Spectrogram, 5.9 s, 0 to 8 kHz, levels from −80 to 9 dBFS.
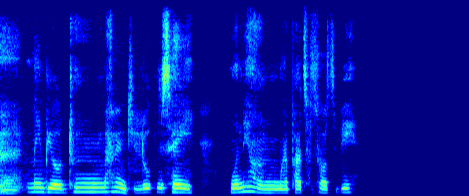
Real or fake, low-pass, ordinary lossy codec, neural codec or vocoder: fake; none; none; codec, 16 kHz, 1 kbps, X-Codec, WavLM features, trained on Multilingual LibriSpeech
